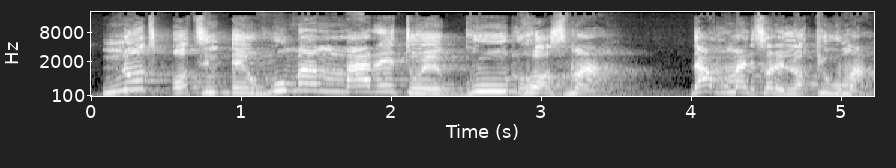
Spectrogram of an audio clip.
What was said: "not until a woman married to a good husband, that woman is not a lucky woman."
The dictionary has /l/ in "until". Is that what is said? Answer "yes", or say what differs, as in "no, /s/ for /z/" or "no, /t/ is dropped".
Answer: no, /n/ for /l/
